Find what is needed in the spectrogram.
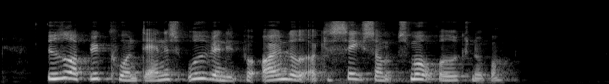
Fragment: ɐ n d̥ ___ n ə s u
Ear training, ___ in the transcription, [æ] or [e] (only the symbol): æ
